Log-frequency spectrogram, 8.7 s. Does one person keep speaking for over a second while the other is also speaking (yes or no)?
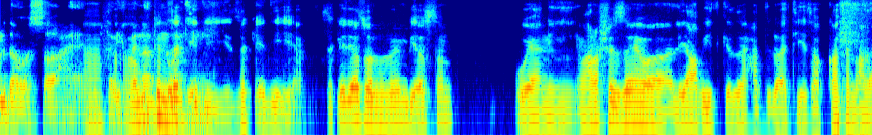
yes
